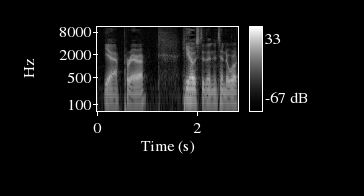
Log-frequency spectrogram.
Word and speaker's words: Pereira: was the Kevin, I don't know how to pronounce his last name. Kevin Pereira. Yeah, Pereira.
